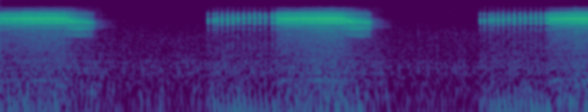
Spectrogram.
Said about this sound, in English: And nearby, Magus cicada cassini, and that makes a much more click buzz sound.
